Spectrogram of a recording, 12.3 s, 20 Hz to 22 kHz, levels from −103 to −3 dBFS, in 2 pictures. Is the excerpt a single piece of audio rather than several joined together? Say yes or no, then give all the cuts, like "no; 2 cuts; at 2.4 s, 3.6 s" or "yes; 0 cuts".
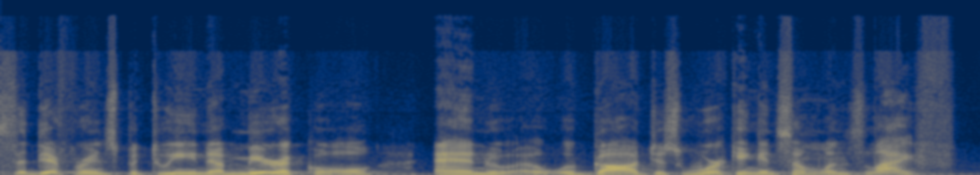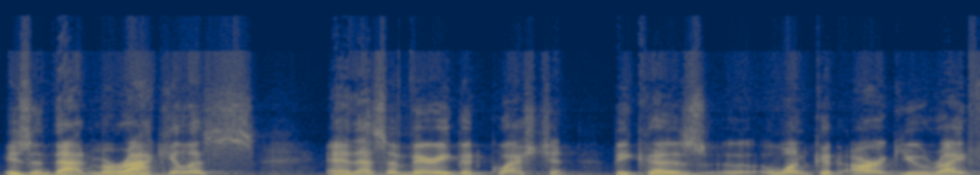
yes; 0 cuts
